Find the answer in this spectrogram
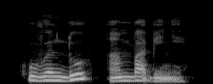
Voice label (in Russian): ОРОЧСКИЙ В Тайге живет тигр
